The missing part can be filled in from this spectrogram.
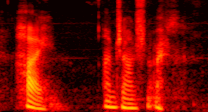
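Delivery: put-on laid-back jazz radio voice. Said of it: "and he comes up and he's just like".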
